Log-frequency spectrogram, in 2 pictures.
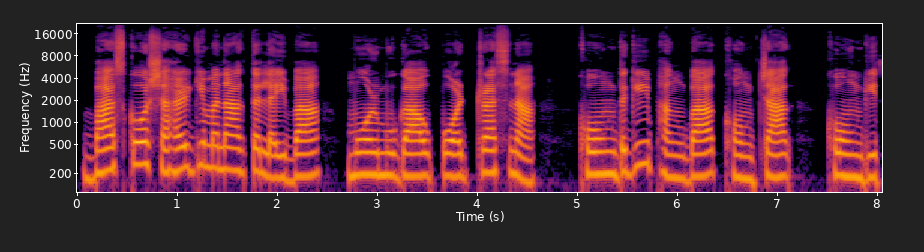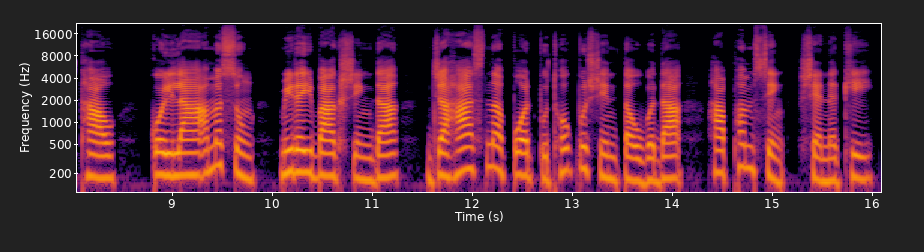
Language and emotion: Manipuri, neutral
